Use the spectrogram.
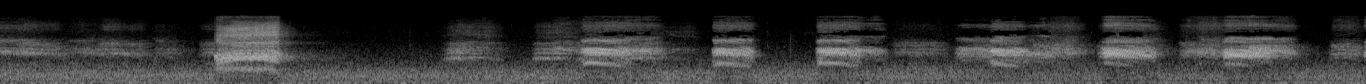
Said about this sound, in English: Right, here's a YouTube video of ravens cawing at night.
